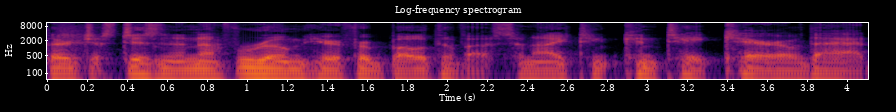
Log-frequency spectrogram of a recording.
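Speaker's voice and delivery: low, quiet angry mumble. Reading a story aloud, the narrator voices Zinn mumbling angrily to himself. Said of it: "Zinn mumbled angrily to himself".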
